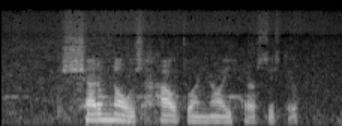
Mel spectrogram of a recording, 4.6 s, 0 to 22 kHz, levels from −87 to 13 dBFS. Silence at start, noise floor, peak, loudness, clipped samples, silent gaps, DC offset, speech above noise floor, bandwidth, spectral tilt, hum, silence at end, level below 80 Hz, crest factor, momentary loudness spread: 0.75 s; -47 dBFS; -2 dBFS; -18 LUFS; under 0.1%; none; under 0.1%; 29 dB; 16.5 kHz; -6.5 dB/octave; none; 0.6 s; -54 dBFS; 18 dB; 20 LU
